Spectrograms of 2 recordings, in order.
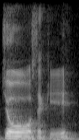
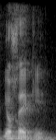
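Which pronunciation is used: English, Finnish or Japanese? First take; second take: Japanese; Finnish. First: It has a longer O and different stress. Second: It starts with a Y sound, like Yoseki. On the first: "in Japanese, the O is longer" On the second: "we go to Finland, where it's Joseki"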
